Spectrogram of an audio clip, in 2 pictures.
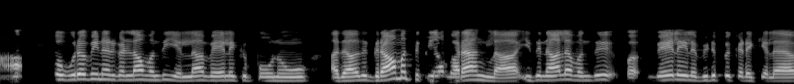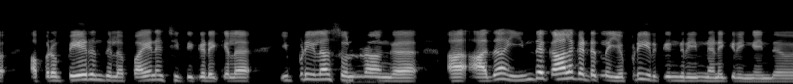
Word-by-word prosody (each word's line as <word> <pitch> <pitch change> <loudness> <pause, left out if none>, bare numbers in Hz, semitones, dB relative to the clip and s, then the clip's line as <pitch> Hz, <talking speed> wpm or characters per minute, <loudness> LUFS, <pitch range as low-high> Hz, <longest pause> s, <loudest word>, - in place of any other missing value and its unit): அ 450 - +3 0.4
இப்ப 225 - +3
உறவினர்கள்ல்லாம் 225 -3 +1
வந்து, 205 +2 -5 0.2
எல்லாம் 190 +2 0
வேலைக்கு 195 0 -1
போகணும். 175 0 -1 0.3
அதாவது 180 +4 +3
கிராமத்துக்குலாம் 205 -4 +2
வராங்களா? 185 -5 +3 0.2
இதனால 195 +2 +1 0.2
வந்து 190 - -3 0.3
வ - - -1 0.3
வேலையில 425 0 +2
விடுப்பு 420 +1 -2
கெடைக்கல. 170 -3 -3 0.5
அப்பறம் 185 -2 -3
பேருந்துல 210 -3 +4 0.2
பயண 200 +5 +2
சீட்டு 180 -3 -6
கிடைக்கல. 160 -1 -1 0.5
இப்படில்லாம் 235 +3 0
சொல்றாங்க. 180 -3 -1 0.6
அ - - +7 0.3
அதான் 240 +9 +1
இந்த 240 +7 0
காலகட்டத்துல 240 -6 +5
எப்படி 245 +9 -4
இருக்குன்னுங் 175 -2 -3
நெனைக்கிறீங்க, 155 -2 -4
இந்த 145 0 -7
195 Hz, 115 wpm, -22 LUFS, 175-225 Hz, 0.6 s, அ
